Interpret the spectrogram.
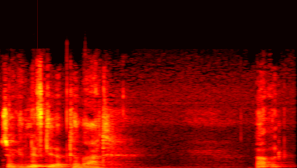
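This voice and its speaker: A man's voice: lowish voice, steady tone, normal speed, dark tone. Chatty man fitting a door in an echoey room. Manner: chatty, self-deprecating, apologetic asides. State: slightly out of breath. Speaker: DIY renovation vlogger. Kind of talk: casual talk while working on camera. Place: small room indoors. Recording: echoey room with faint noise.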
